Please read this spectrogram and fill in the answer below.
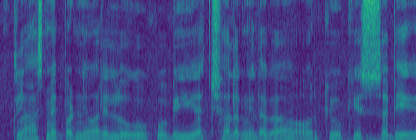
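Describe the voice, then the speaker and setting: A man at medium pitch talks with ordinary pitch variation over noticeable background noise. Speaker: storyteller. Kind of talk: storytelling narration.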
